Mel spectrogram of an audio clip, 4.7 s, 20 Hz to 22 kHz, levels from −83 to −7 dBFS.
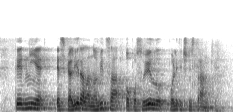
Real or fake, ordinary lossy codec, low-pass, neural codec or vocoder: real; none; 5.4 kHz; none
